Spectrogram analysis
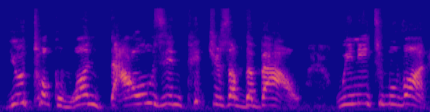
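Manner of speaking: exasperated imitation of a Russian pilot; Russian accent. Russian pilot elbowing the Japanese passenger, exasperated Russian accent. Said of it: "the heavy Russian accent".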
